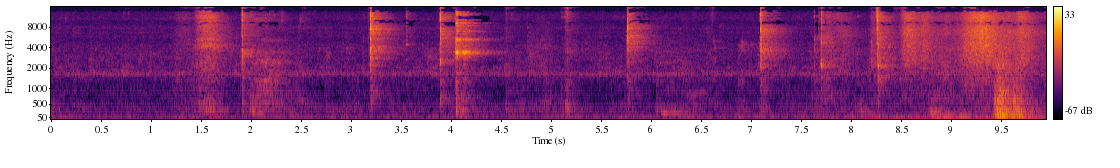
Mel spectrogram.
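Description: Close-up eating sounds: chewing on pork sausage, with short sharp clicks and smacks every second or so. A louder shuffling rustle comes near the end.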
